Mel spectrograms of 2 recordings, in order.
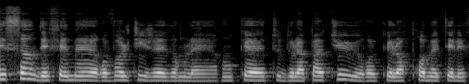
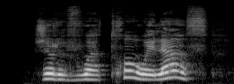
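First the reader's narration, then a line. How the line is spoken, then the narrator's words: Exclaimed. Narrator (French): s'écria Béatrix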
